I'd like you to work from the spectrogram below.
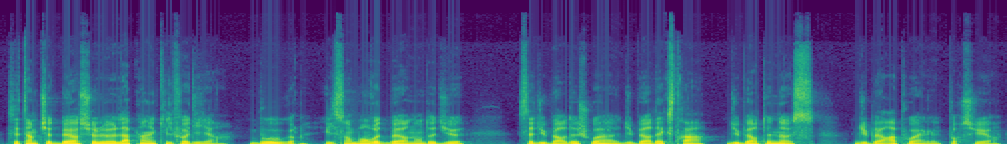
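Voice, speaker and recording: Casting: joking, blustering rural sergeant, swearing and teasing, played by a man with a deep voice. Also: unhurried, mellow.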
